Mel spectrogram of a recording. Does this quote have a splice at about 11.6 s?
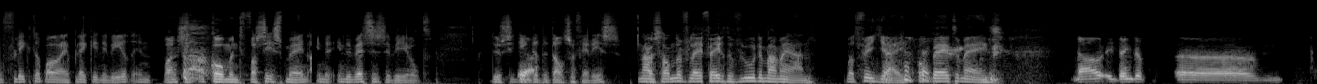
no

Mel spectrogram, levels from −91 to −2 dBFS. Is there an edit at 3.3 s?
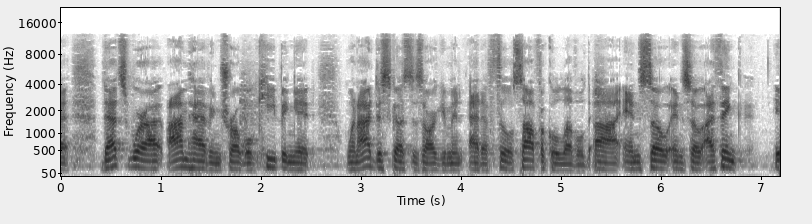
no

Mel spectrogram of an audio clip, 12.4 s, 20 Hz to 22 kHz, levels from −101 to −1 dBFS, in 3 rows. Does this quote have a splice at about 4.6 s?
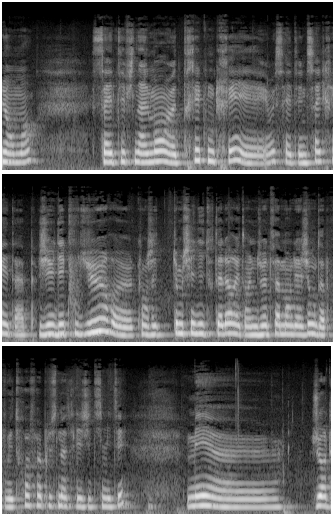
yes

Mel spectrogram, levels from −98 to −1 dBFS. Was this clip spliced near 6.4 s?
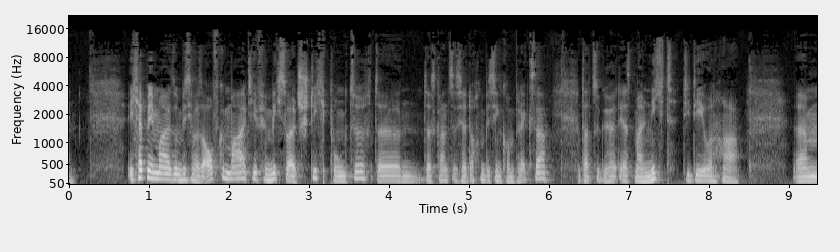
yes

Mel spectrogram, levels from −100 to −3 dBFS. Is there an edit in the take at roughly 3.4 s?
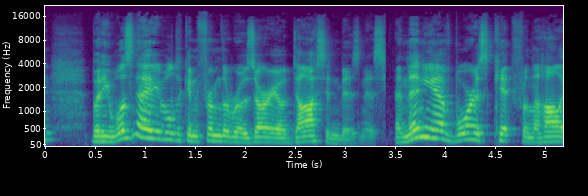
yes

